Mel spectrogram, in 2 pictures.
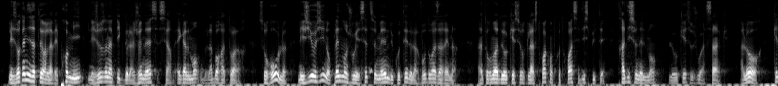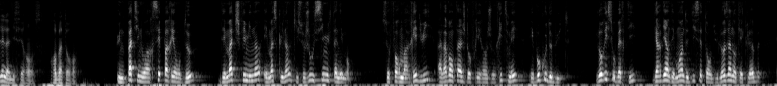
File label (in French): radio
